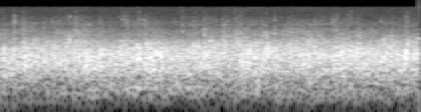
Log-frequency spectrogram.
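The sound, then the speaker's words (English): Steady audience applause, a dense wash of many hands clapping at an even loudness throughout, with no voices rising above it. “That does not deserve applause.”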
